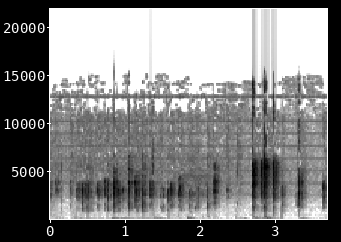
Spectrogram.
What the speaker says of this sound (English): That's what it sounds like. My dad typing.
